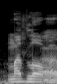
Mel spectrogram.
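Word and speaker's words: Мадлоба (მადლობა): Ну, а есть, как считается, Мадлоба или Мадлоба? – Мадлоба. А, в, в, в грузинском нет ударений, в принципе.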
